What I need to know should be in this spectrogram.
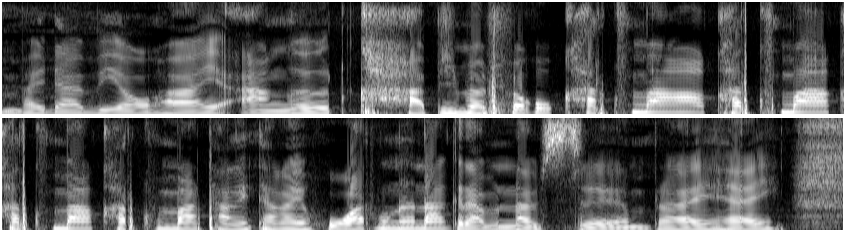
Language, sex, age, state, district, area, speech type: Bodo, female, 45-60, Assam, Kokrajhar, rural, spontaneous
